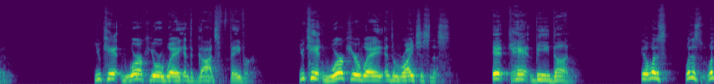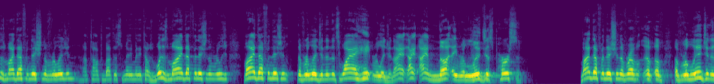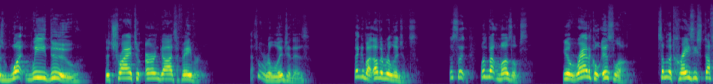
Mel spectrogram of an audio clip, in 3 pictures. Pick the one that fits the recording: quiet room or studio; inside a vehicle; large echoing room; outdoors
large echoing room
